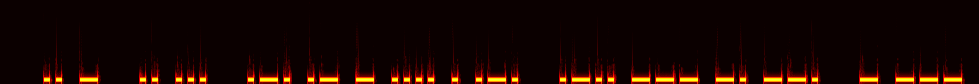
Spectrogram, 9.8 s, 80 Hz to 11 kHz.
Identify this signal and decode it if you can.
Morse code, heard as a keyed tone, about 19 wpm, 700 Hz. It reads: IT IS RATHER LONG TO
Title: Sentences from Top 700 Words 20wpm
